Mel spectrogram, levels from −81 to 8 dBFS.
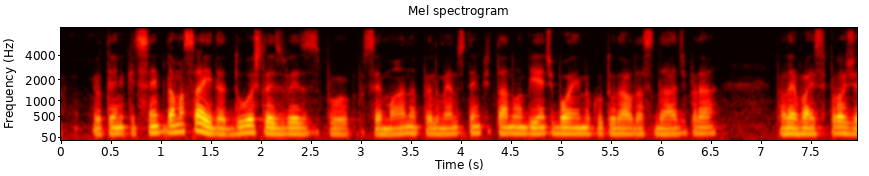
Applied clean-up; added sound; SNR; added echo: none; none; none; none.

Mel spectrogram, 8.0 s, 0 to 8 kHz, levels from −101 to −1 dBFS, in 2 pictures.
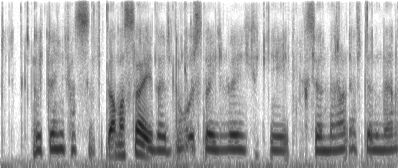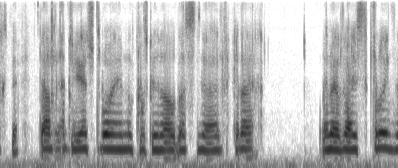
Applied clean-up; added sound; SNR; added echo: neural diffusion model UNIVERSE++.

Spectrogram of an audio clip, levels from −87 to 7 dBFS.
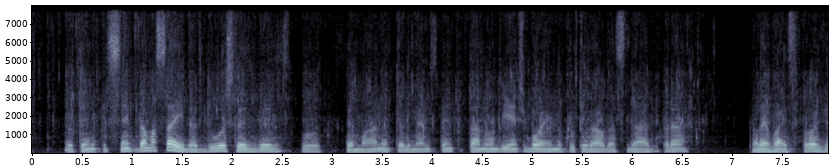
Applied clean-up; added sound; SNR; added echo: neural mask model RNNoise.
